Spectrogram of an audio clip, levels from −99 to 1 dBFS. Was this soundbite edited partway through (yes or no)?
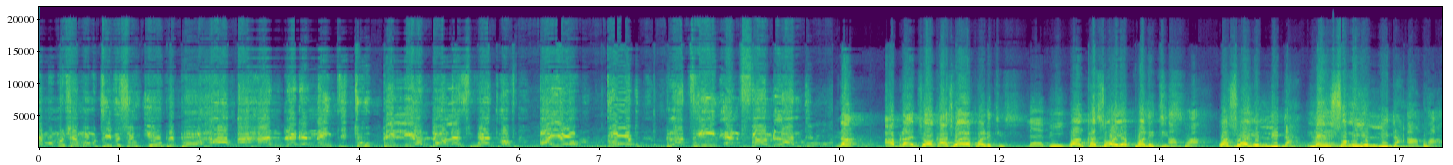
yes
